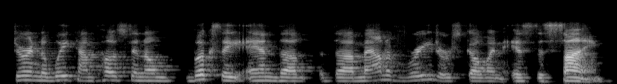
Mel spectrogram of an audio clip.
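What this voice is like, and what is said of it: Texan accent. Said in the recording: “Where is your accent from? I love that accent. ... if anybody wants to learn Texican, they can come on and listen to”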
